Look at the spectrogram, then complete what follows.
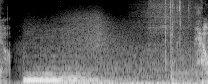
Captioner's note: ship honks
